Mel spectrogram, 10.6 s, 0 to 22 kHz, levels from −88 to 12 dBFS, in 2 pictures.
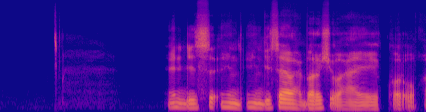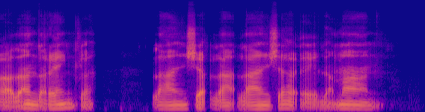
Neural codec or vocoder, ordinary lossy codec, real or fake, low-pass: codec, 44.1 kHz, 7.8 kbps, DAC; none; fake; none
